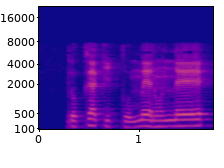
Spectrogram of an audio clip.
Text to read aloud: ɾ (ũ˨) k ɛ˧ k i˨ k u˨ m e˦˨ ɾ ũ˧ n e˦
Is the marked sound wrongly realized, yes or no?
yes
